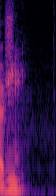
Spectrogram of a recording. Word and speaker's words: Schoen: If you're going to criticize a general manager, just, you know, say his name right. Joe Shane.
